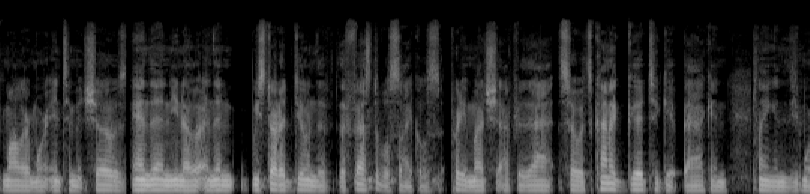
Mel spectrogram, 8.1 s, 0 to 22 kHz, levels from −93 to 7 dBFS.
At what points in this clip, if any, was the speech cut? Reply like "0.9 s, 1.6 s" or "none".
none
